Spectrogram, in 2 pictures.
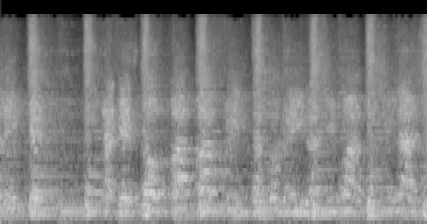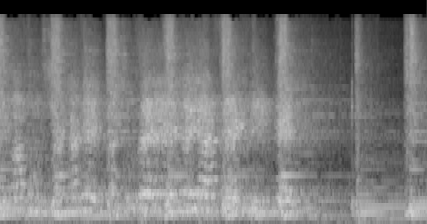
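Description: A carnival coro singing as a choir over a plucked-string ensemble of guitars and Spanish lutes strumming a steady, even beat. The music drops quieter shortly before the end.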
